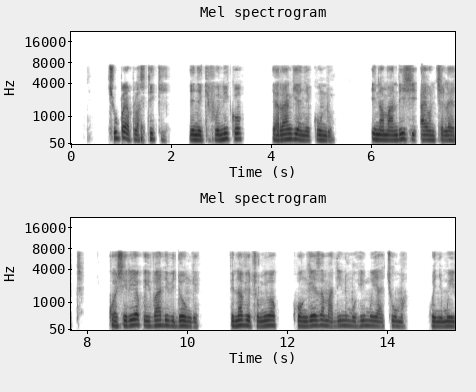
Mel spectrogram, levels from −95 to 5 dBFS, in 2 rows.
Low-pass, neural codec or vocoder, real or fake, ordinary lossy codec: 7.2 kHz; none; real; AAC, 32 kbps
